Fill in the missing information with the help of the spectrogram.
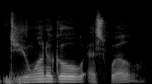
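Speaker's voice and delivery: soft question with no feeling; emotionless question. Shown as a demonstration. Preacher reading Jesus' question to the disciples, emotionless. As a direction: ask it quietly, without emotion. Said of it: "He has no emotion, no feeling".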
